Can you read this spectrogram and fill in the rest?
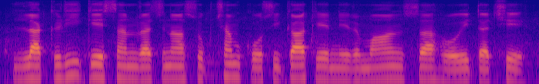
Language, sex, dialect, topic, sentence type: Maithili, male, Southern/Standard, agriculture, statement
